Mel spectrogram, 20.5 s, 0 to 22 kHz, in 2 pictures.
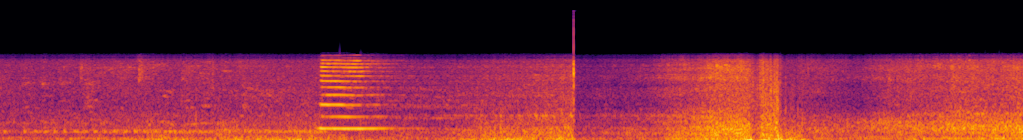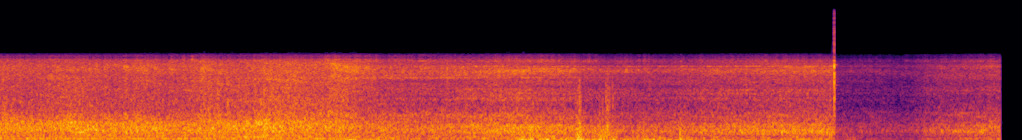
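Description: Taiwan Railway EMU1200 electric multiple unit approaching and running through a station without stopping: one short horn blast about three seconds in, then the loud rush of the cars passing close by for about twelve seconds, which cuts off suddenly near the end.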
